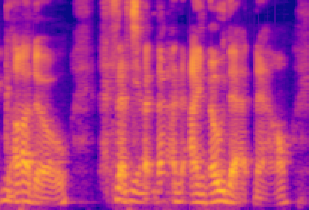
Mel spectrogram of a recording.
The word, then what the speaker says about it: Godot: saw this play that i'm sure we pronounced waiting for godot but it is actually gado that's i know that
